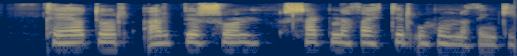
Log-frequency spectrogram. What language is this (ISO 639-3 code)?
isl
